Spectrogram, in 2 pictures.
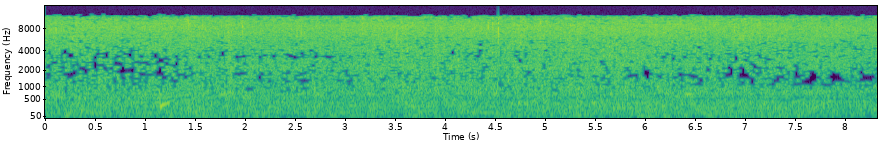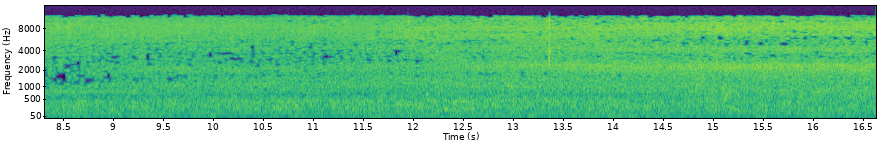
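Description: Floodwater rushing fast along a street, a steady rush of flowing water that grows a little louder near the end.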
